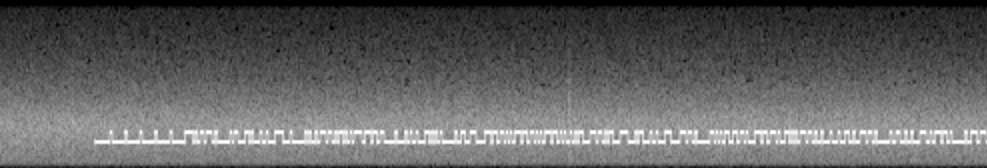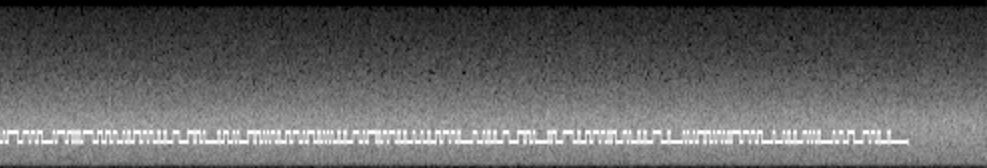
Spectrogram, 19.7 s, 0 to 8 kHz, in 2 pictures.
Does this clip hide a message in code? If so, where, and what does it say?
Yes: RTTY (50 baud, 450 Hz shift) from 1.0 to 19.0 s, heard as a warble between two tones, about 1500 Hz centre, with radio static. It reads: BG9F DE VK4WM R R FB BOB. RIG HR 10 W, ANT VERTICAL. WX SUNNY, 17 C. BTU BG9F DE VK4WM K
